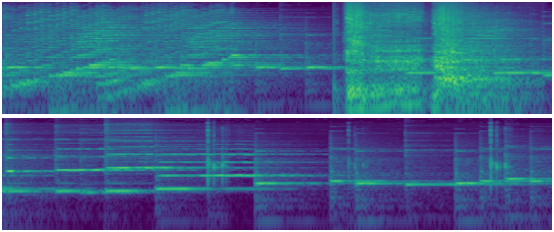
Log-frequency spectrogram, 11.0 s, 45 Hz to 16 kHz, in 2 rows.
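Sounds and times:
tiger roaring: 3.3 - 5.5.

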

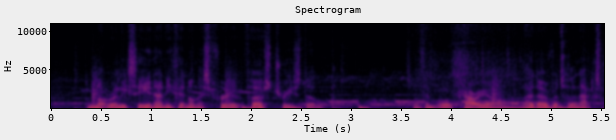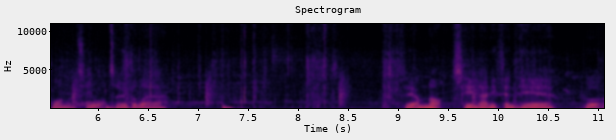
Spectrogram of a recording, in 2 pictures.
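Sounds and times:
quiet background music: 0.0 - 11.0
footsteps on dry leaves: 3.6 - 11.0.

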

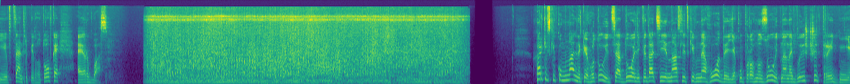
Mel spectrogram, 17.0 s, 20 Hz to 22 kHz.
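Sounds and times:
helicopter hovering: 2.9 - 9.4.

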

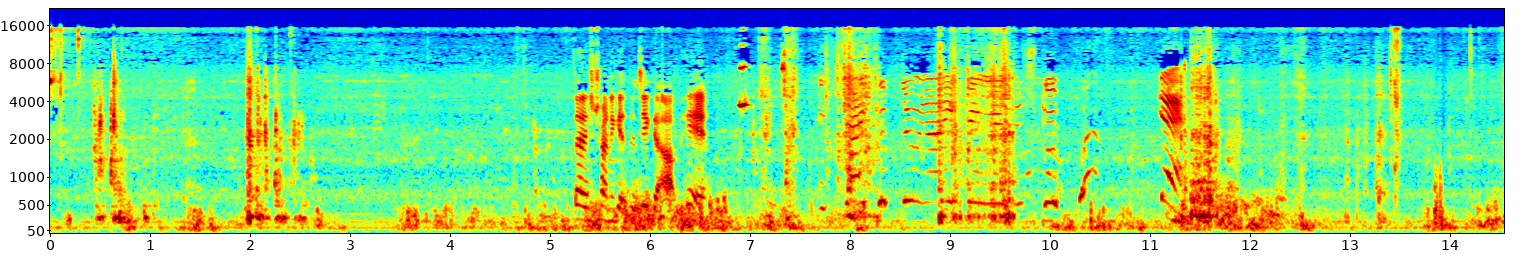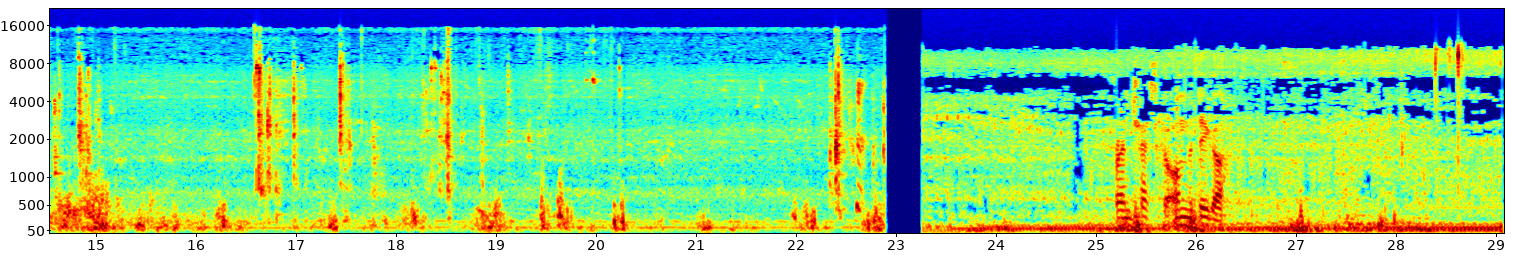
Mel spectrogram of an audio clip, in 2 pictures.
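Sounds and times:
excavator diesel engine running: 0.0 - 29.0.

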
